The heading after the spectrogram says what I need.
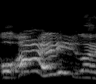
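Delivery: voice shot way up very high. Retelling their own reply when someone asked about a show, voice going high. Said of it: "Like my voice got high".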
